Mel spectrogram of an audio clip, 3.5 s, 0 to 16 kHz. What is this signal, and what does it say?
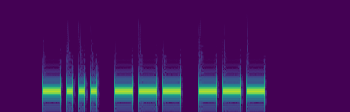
Morse code, heard as a keyed tone, about 20 wpm, 700 Hz. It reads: BOO
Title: Build A Word - 1 Letter At A Time - 4-Letter Words - 20wpm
